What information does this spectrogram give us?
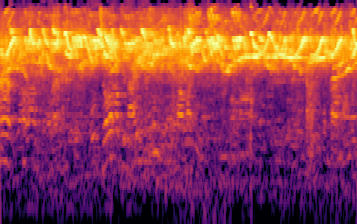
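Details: Caged Javan bush lark from Java singing at a song competition on the hanging pole, singing vigorously with a rich mimicry-filled song: dense, fast, overlapping high twittering and trilling phrases run continuously, with faint voices low beneath.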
